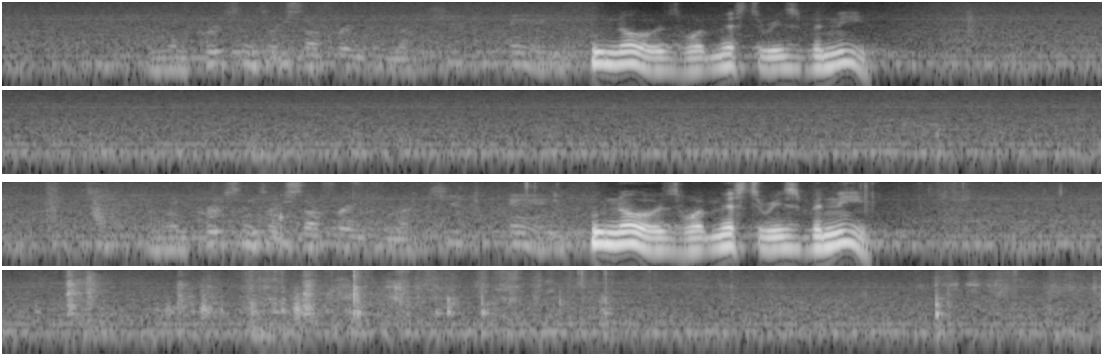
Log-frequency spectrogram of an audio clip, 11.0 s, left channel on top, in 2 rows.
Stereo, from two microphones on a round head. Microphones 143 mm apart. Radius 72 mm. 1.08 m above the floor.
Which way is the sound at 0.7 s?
35° right (ahead or behind).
